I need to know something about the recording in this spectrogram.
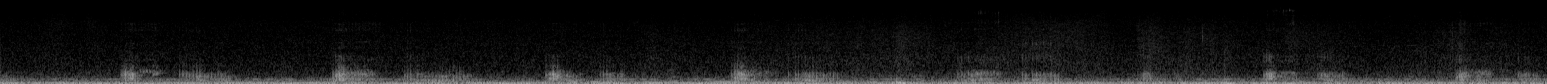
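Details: During a massage session, Heidi, an elderly adopted shelter cat, keeps up a low, even purr, with rhythmic surges matching each breath, about one per second, throughout.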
